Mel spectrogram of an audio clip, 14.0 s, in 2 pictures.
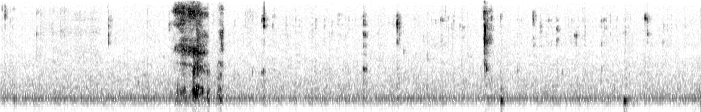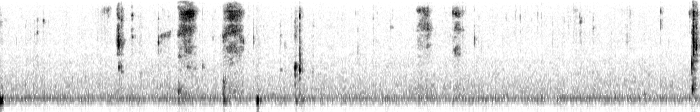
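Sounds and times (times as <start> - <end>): close-miked chewing: 0.1 - 14.0
wet mouth clicks and smacks: 4.0 - 7.5.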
